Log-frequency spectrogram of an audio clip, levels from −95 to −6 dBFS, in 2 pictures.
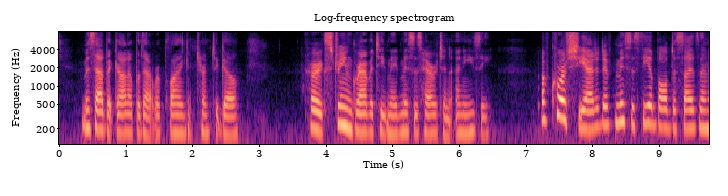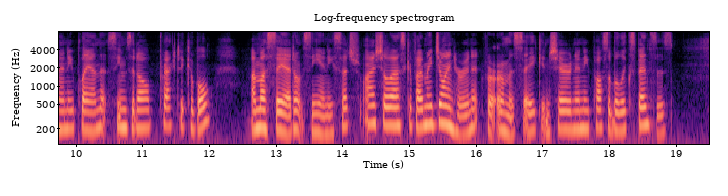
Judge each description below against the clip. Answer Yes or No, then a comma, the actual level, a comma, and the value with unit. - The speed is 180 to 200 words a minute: Yes, average, 185 wpm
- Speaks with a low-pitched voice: No, high, 195 Hz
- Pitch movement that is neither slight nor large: Yes, average, 4.0 semitones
